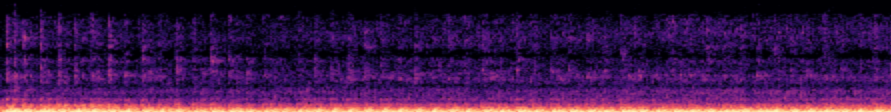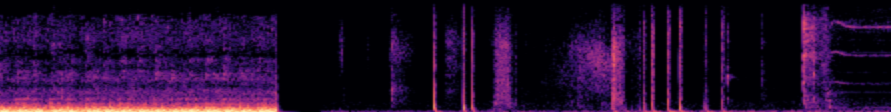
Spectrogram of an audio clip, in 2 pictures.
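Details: Harley Road Glide after teardown and rebuild (metal was found in the oil), with cylinders, exhaust and cam cover reinstalled: an even, loping V-twin idle at about four beats a second with no ticking or knocking, then the engine shuts off. It runs normally.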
